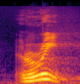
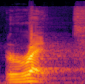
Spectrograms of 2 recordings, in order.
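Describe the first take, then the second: First: "Read" said as reed, long ee; "Read" with the vowel of "see", like reed; present-tense read. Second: "read." said as red, short e; "read." rhymes with bed, like the colour red; past-tense read. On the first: Teacher contrasts present "Read" for students, said as reed. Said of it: "cambia la pronunciación". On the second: Teacher shows students past "read." is said like red. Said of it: "El pasado de read es red". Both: Shown as a demonstration.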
